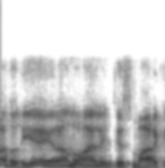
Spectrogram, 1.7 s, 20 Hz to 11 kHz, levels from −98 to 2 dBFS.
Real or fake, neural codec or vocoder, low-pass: real; none; 7.2 kHz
